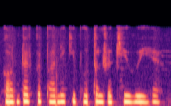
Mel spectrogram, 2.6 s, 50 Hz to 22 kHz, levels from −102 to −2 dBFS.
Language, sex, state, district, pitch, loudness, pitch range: Hindi, female, Jharkhand, Ranchi, 230 Hz, -14 LUFS, 225-235 Hz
